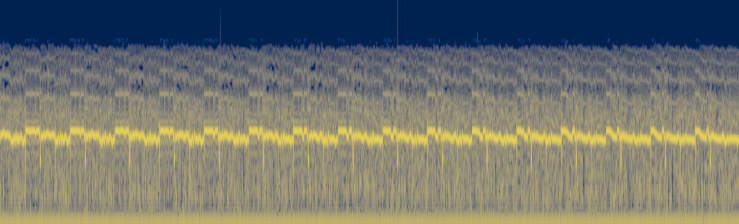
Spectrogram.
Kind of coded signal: SSTV (slow-scan television)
